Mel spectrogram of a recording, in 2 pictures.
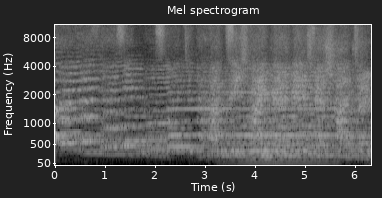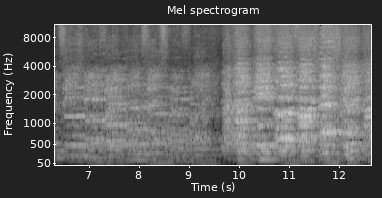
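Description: A choir sings with an orchestra in a classical choral work, and the music swells louder and fuller about ten seconds in.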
